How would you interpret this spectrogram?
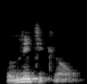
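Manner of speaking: "political" with LI stressed; "political" said as po-LI-ti-cal; stress on second syllable. Shown as a demonstration. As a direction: hit LI in "political", keeping the first syllable weak. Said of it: "L'accent est sur la deuxième syllabe".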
